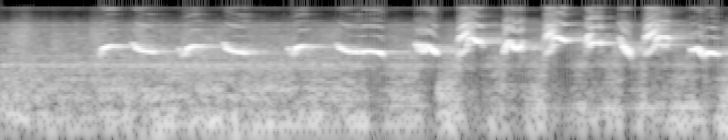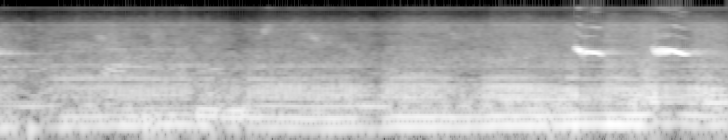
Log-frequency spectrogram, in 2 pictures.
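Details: Green leafbird song used as a lure to provoke a rival leafbird into singing: a run of clear, repeated whistled upslurs near the start, then a burst of fast, varied chirps and a short whistled phrase at the end, with a faint low hum.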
